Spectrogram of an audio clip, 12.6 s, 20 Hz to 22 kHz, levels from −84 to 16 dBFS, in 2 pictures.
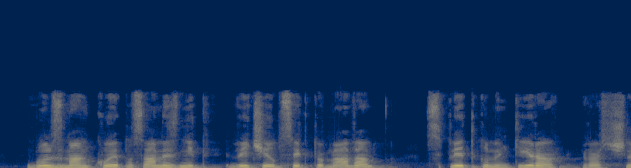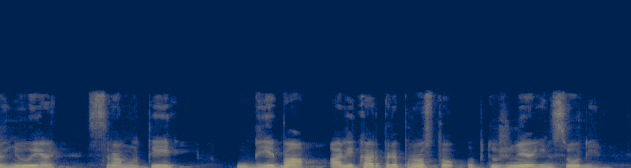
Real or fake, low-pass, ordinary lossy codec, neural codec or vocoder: fake; 9.9 kHz; AAC, 48 kbps; autoencoder, 22.05 kHz, a latent of 192 numbers a frame, VITS, trained on one speaker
